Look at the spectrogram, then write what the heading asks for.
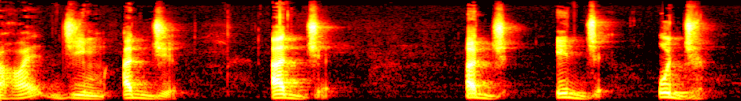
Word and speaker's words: জিম: শব্দ হয় এরপরে হলো জিম জিমের জন্য কি হয় আপনার জীভের মাঝখানটা যেয়ে মুখের ছাদে লেগে যায় এবং লেগে গিয়ে সেখান উচ্চারণটা হয় জিম আজ আজ আজ ইজ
